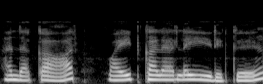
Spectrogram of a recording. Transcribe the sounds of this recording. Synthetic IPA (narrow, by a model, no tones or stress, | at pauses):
ɐnd̪ɐkaːɾ | ʋɐɪʈkɐlɐɾɪlɐɪɪɾɯkːɯ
